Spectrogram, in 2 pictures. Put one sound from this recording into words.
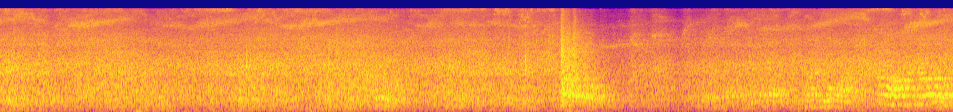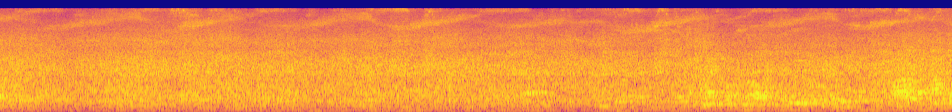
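Hard tyres rattle and skid on the track.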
